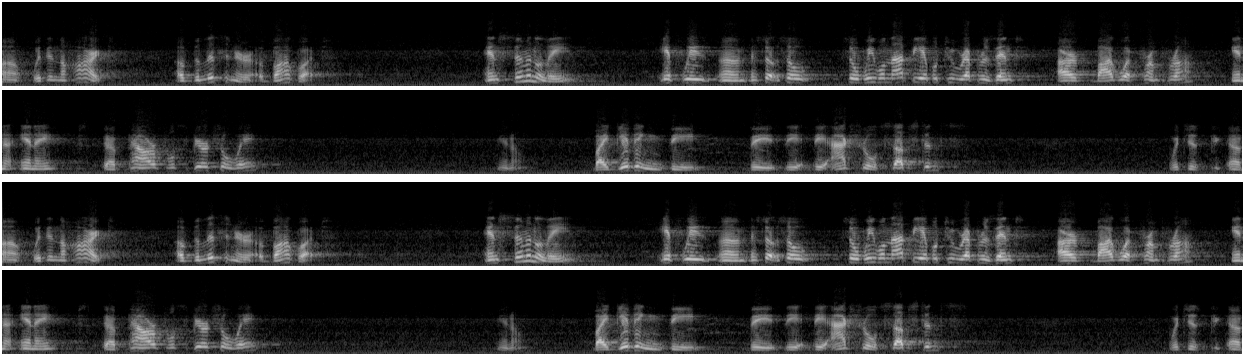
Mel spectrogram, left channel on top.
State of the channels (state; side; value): normal; both; correlation 0.51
